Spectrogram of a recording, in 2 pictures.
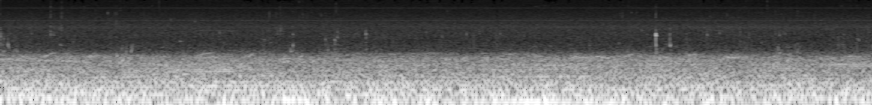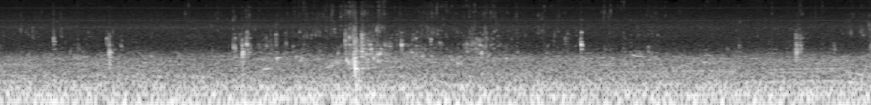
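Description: Steady low rumble of wind and sea around a small boat, with scattered light knocks and clicks and a short cluster of sharper knocks about sixteen seconds in.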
